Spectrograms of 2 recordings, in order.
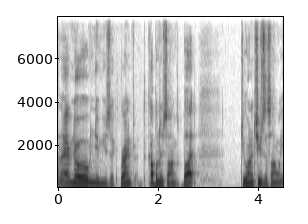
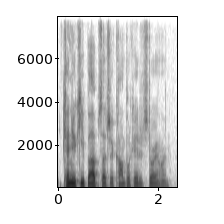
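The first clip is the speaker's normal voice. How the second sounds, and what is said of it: Sarcastic, facetious tone. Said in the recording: “being sarcastic? I was being facetious”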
